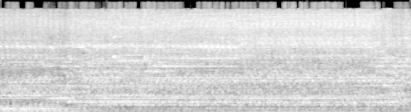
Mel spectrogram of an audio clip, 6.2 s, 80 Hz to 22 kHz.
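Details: 2005 Subaru Legacy 2.0 petrol boxer at idle: dull, fairly fast knock under a steady idle; owner asks whether it is bearing knock or piston slap, cause undetermined.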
